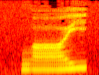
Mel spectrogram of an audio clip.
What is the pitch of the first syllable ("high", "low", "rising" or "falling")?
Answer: rising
